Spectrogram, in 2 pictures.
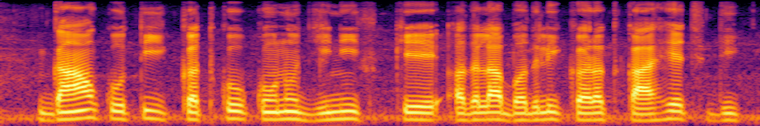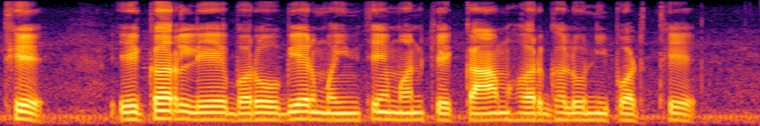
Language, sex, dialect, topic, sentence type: Chhattisgarhi, male, Northern/Bhandar, banking, statement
